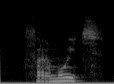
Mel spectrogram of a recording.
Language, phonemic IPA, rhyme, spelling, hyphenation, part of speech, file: Dutch, /vərˈmui̯t/, -ui̯t, vermoeid, ver‧moeid, verb / adjective, Nl-vermoeid.ogg
- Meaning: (verb) past participle of vermoeien; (adjective) tired, exhausted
